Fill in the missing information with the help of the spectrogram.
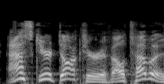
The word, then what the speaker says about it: Altaba: It'll be how do you pronounce it? – Altaba.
